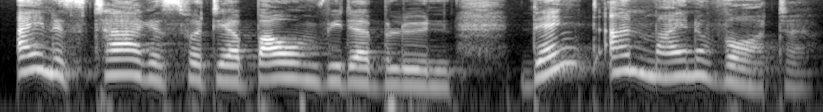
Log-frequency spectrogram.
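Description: A woman voicing a kindly, hopeful old man in a storybook, speaking in an earnest, animated way. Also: fairly high pitch, slow pace, voice pushed up, full character voice.

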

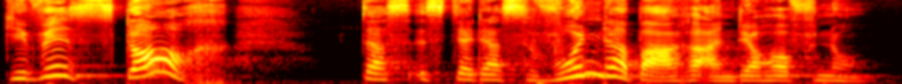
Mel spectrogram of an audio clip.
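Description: A woman voicing a kindly, hopeful old man in a storybook, speaking in an earnest, animated way. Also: medium pitch, takes it slowly, exaggerated voice.

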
